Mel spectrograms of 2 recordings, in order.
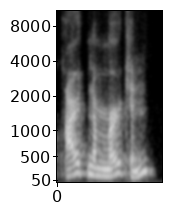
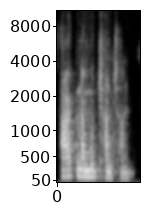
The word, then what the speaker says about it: Ardnamurchan: Für die korrekte Aussprache bitte das Video anschauen. Das ist natürlich nicht richtig, wie Leon das sagt. Genau. Die richtige Aussprache laut Paddy ist Ardna Muchanchan.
